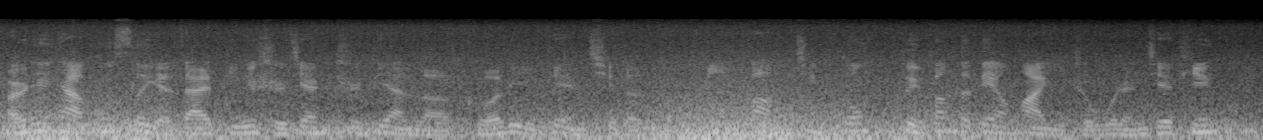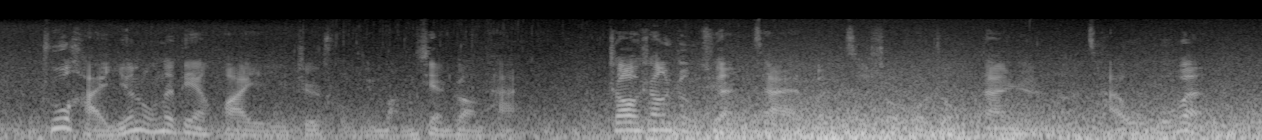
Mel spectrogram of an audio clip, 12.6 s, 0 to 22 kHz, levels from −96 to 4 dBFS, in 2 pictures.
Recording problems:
wind noise on the microphone; heavy; 3 dB below the speech
rain or running water; loud; throughout; 7 dB below the speech

